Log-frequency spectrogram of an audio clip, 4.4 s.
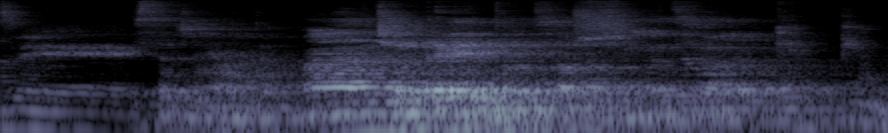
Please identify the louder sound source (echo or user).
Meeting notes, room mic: user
